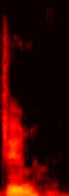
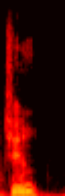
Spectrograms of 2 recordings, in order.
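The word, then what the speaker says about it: Joon: Millennials have a new way to travel in style when Air France's new airline June. Do we decide, is it pronounced June? – Mm-hmm. – Are June. We just going to call it June? – Yeah, why not? – Yeah.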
